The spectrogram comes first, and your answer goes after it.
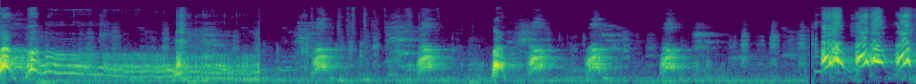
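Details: Crying and barking Chihuahua: a wavering, descending whimper first, then a steady run of about seven clipped, high yaps, ending in a rapid cluster of shrill, rising yelps.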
